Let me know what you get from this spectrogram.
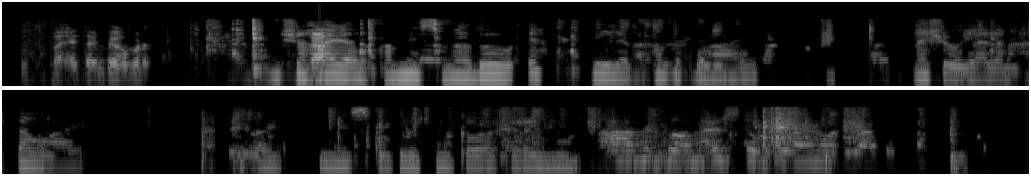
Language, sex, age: Somali, male, 18-24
